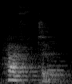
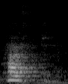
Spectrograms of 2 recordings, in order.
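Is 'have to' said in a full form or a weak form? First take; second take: weak; weak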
